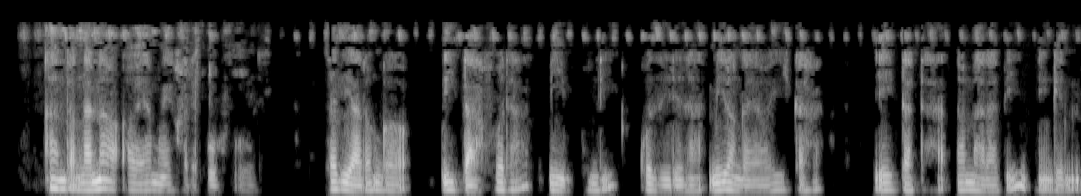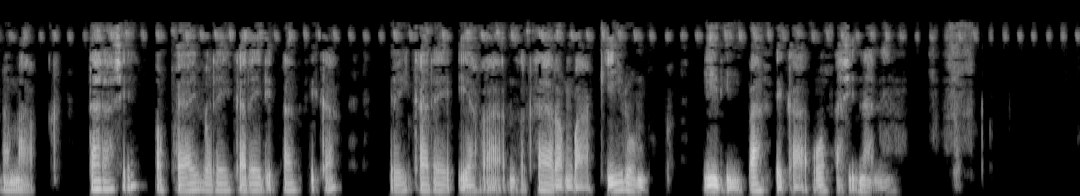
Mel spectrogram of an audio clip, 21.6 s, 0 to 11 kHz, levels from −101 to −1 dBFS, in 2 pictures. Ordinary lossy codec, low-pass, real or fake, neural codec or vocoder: MP3, 32 kbps; 7.2 kHz; real; none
